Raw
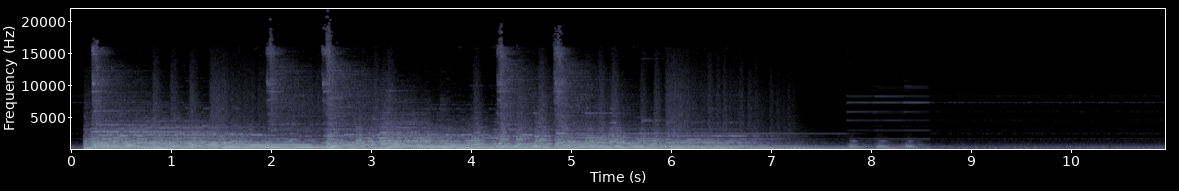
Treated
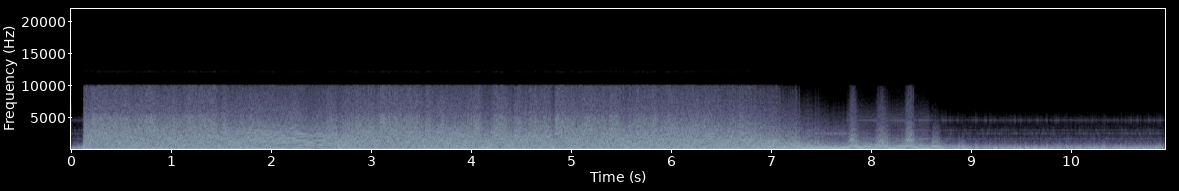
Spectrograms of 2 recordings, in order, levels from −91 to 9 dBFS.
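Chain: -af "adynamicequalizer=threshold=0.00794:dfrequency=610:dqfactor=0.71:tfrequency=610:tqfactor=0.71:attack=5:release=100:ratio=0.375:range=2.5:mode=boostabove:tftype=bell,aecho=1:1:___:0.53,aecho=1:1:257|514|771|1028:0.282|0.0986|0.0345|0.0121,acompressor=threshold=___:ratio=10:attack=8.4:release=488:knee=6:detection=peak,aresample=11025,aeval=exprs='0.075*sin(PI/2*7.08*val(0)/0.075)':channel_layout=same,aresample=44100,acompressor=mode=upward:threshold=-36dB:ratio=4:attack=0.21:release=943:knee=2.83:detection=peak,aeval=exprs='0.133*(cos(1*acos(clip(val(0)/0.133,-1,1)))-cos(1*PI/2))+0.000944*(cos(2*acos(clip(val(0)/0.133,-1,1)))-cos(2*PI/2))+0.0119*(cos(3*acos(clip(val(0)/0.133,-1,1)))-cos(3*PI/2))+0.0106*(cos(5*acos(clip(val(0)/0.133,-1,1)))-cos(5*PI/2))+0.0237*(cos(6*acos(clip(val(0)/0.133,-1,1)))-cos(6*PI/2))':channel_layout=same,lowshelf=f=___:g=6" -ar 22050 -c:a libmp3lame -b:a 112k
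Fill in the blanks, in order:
5.9, -30dB, 110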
